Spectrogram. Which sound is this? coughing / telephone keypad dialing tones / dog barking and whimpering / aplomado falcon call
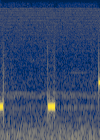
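telephone keypad dialing tones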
